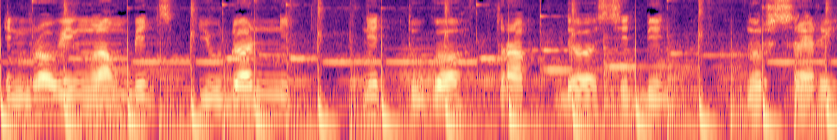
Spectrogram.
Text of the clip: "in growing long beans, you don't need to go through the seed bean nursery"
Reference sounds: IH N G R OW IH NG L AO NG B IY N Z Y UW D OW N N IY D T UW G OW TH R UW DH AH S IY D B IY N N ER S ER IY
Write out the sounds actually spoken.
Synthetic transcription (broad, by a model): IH N G R OW IH NG L AO NG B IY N S Y UW D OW N N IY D T UW G OW T R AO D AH S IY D B IY N N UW S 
